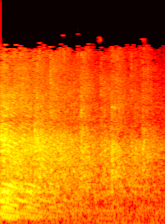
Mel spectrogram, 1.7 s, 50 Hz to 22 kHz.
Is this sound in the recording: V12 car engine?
no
